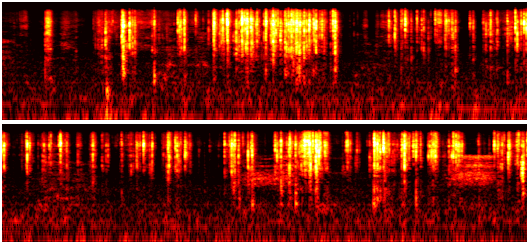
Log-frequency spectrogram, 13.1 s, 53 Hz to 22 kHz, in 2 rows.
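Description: A glued baseball card pack from 2021 Topps Update being torn open, heard as close, crisp bursts of ripping and crinkling foil wrapper in uneven spurts, with no talking.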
